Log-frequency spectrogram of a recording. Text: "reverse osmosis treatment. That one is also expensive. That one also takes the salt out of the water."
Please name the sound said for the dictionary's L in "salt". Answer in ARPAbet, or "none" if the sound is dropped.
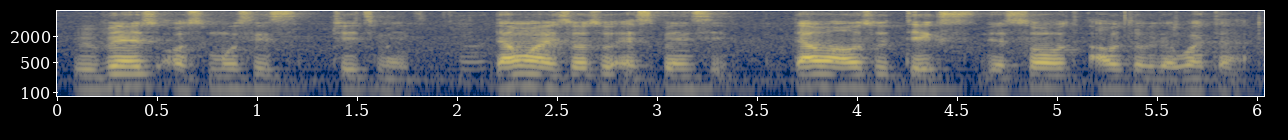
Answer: L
